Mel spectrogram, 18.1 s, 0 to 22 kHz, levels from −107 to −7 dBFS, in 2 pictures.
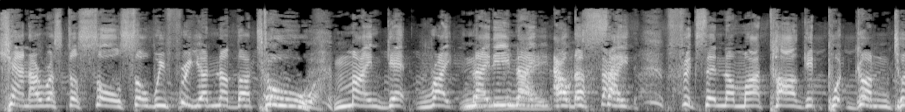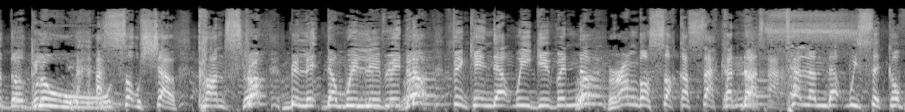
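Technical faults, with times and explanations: Nothing here trips any alarms; there are no technical faults to point to anywhere in the recording.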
